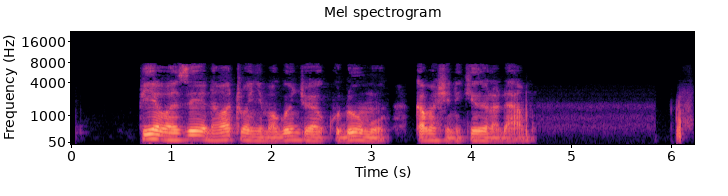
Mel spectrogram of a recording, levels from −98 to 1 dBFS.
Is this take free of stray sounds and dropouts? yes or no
yes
